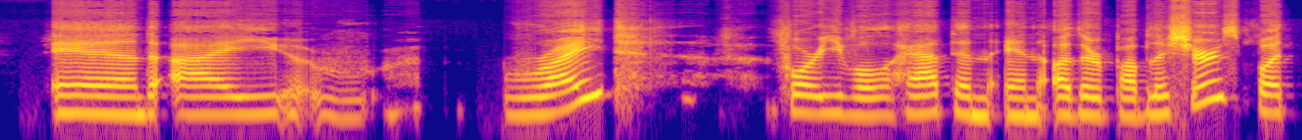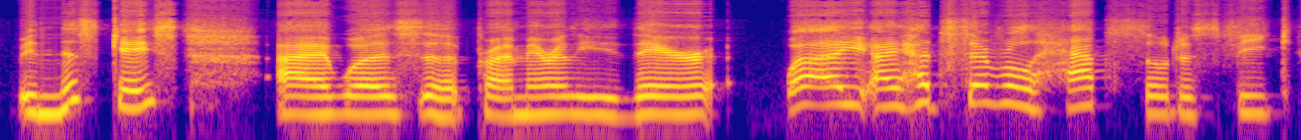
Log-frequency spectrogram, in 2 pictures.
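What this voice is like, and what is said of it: French-Canadian accent. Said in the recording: “You'll probably guess from my accent that I was not born in the U.S. I'm French-Canadian.”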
